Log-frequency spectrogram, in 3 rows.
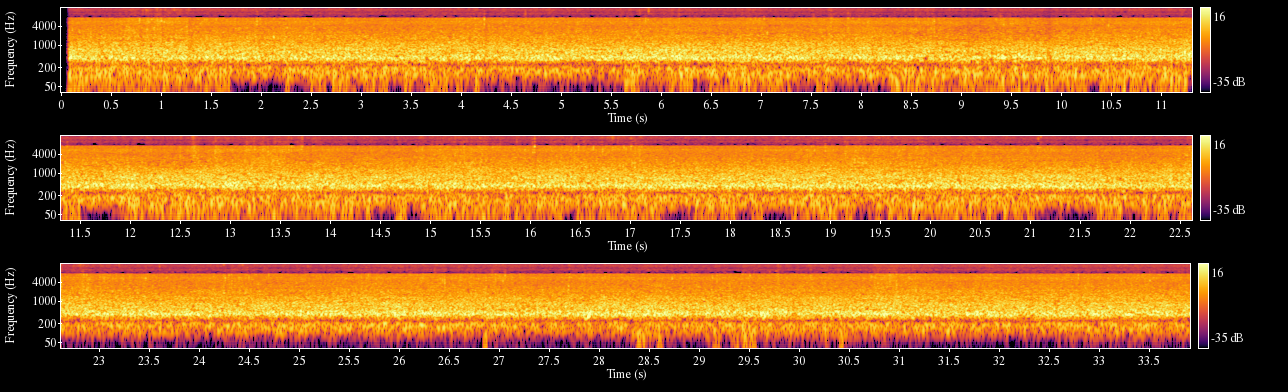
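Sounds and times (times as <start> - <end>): rapids rushing over rocks: 0.0 - 33.9.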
